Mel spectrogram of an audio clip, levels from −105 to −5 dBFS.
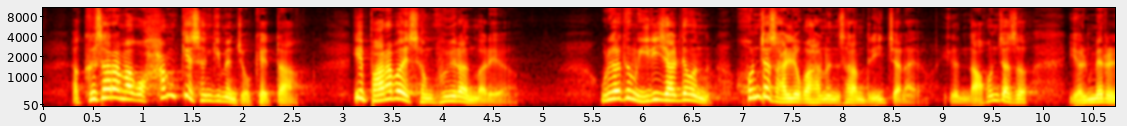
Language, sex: Korean, male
